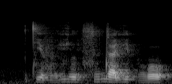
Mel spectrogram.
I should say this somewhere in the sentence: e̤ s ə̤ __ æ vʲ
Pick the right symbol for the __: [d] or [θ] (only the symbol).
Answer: d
